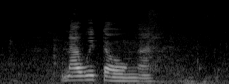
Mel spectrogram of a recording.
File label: "machete", Aneityum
